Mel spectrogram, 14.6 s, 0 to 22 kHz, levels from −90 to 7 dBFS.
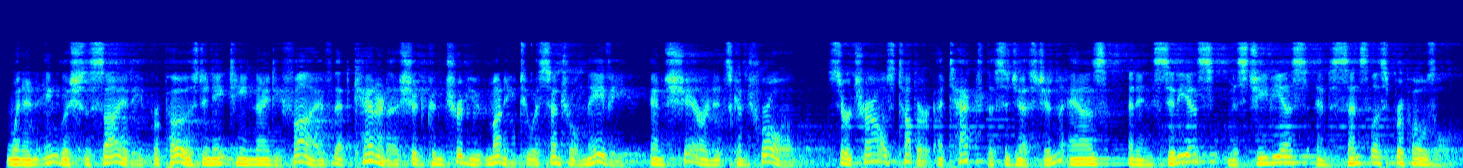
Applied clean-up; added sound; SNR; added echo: neural separator model SepFormer DNS4.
